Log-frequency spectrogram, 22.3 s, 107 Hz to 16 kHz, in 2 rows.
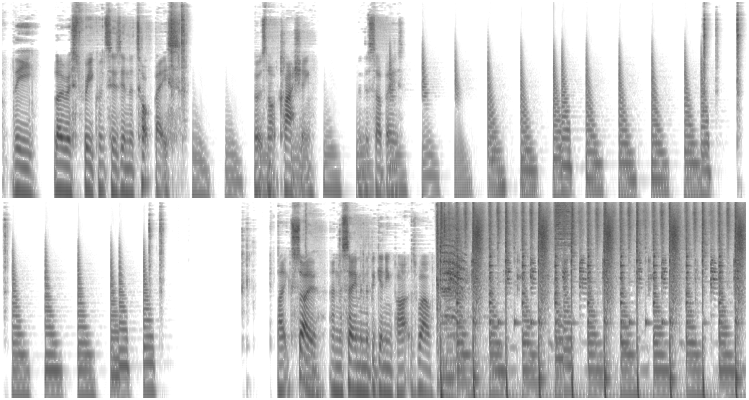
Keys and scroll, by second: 2.5 space, 10.5 space, 13.4 space, 14.8 super+a, 15.5 shift+super+a, 15.6 shift+super+Down, 16.2 shift+Tab, 17.7 space.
